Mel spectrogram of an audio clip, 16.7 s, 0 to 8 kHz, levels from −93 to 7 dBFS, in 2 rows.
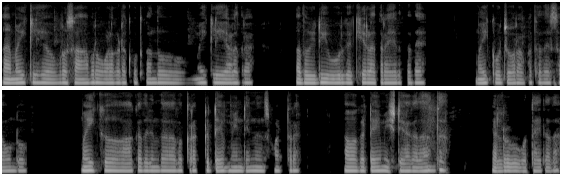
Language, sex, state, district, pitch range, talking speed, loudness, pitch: Kannada, male, Karnataka, Chamarajanagar, 130-135 Hz, 110 wpm, -35 LUFS, 135 Hz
